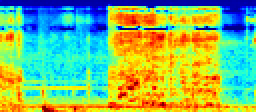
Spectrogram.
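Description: A zipper runs along a fabric dining chair cover in a few short raspy pulls close up, with light rubbing and handling sounds between strokes.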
